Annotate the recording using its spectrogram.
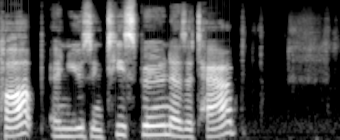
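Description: A woman talks with animation into a microphone.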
